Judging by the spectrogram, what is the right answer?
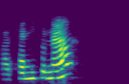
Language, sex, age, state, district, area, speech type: Bodo, female, 60+, Assam, Chirang, rural, conversation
